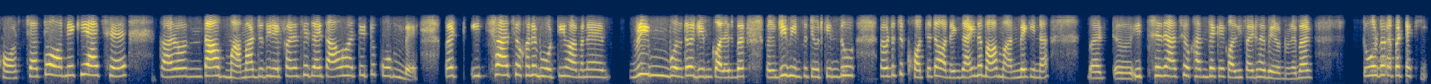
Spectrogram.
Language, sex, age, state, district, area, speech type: Bengali, female, 18-30, West Bengal, Darjeeling, rural, conversation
